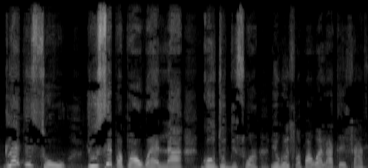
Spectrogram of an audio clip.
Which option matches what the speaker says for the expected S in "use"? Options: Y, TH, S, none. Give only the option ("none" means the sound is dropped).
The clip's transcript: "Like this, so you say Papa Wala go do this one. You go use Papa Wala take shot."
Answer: none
